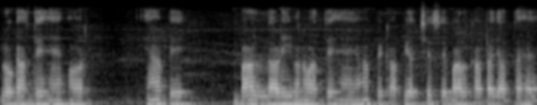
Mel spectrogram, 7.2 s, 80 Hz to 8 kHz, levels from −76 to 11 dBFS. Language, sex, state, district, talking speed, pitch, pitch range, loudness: Hindi, male, Chhattisgarh, Kabirdham, 150 wpm, 115 Hz, 110-120 Hz, -19 LUFS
